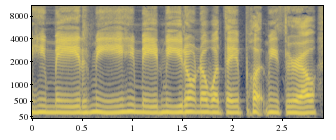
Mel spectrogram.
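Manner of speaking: usual speaking voice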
